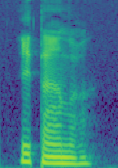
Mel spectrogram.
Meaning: 1. to turn off (a switch, device, etc.) 2. to put out, to extinguish (a fire) 3. to die out, fade
- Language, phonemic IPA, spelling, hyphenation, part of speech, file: French, /e.tɛ̃dʁ/, éteindre, é‧teindre, verb, Fr-éteindre.ogg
